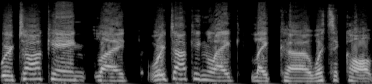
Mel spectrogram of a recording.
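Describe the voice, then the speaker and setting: Woman with an Arabic accent, medium pitch and a bright, sharp tone at a moderate pace, dry and close with no echo, very clean recording with a silent background. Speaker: podcast co-host. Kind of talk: casual chat.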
